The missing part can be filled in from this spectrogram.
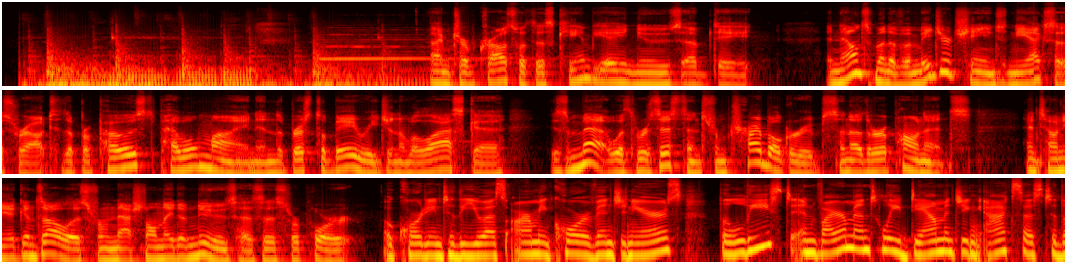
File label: newscast; pebble road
